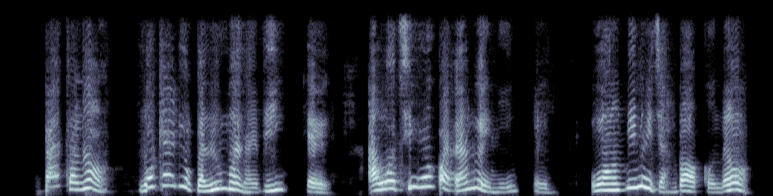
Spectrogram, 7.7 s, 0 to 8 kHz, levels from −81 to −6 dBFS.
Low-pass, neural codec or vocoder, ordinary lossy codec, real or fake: 7.2 kHz; codec, 16 kHz in and 24 kHz out, 0.6 kbps, FireRedTTS-2 codec; none; fake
